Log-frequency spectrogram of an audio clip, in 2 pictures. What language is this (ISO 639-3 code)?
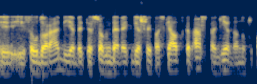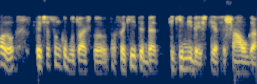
lit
